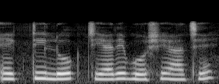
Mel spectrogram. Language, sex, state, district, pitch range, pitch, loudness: Bengali, female, West Bengal, Cooch Behar, 240-260 Hz, 255 Hz, -14 LUFS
